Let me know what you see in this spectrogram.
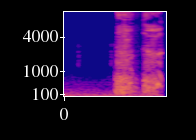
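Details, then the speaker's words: Voluntary cough: a child gives two short, forced coughs when asked about school, saying he is not sick, a deliberate fake cough rather than illness. "What you should do when you cough? Wear mask."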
